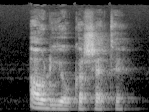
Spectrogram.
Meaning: an audio cassette
- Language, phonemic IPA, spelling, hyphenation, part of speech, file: Dutch, /ˈɑu̯.di.oː.kɑˌsɛ.tə/, audiocassette, au‧dio‧cas‧set‧te, noun, Nl-audiocassette.ogg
